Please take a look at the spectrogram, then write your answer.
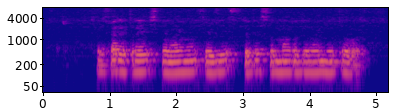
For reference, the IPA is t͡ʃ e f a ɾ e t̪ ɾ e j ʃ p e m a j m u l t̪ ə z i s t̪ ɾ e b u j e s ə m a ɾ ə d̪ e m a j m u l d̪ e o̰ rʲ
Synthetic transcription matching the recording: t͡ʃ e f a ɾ e t̪ ɾ e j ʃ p e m a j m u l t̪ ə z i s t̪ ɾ e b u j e s ə m a ɾ ə d̪ e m a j m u l t̪ e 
